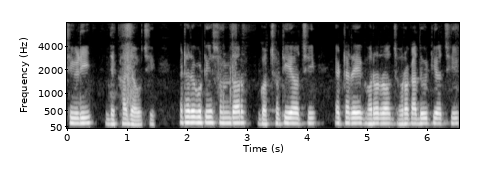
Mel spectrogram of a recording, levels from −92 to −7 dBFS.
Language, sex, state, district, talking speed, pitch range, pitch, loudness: Odia, male, Odisha, Malkangiri, 110 wpm, 140-155 Hz, 145 Hz, -16 LUFS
